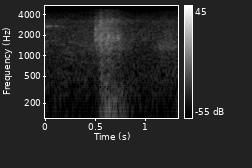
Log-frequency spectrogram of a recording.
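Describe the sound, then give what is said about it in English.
A single muffled door slam as someone goes out the door, a brief dull thump with a short rushing tail, against quiet room tone and no voices. “Sounds like she just went out the door. Did you hear the door slam?”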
